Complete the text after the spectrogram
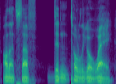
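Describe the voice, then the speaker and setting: A man's voice: a bass voice, flat delivery, moderate pace, a little mellow, dry recording, studio quality. A man hosting an interview who asks questions and often affirms his guests with short replies. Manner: affirming, many short backchannels. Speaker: interviewer, host. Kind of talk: casual conversational interview.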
